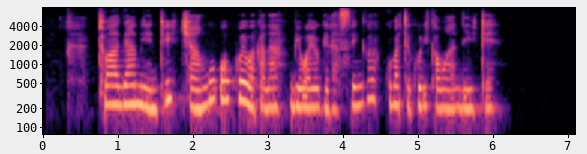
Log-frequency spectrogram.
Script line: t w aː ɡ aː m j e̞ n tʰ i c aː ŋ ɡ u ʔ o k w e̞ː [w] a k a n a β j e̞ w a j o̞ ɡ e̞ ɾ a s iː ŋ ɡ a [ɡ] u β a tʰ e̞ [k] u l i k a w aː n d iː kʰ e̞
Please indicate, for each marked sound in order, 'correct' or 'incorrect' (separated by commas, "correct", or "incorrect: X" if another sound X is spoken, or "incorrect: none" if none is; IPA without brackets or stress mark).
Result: correct, incorrect: k, correct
